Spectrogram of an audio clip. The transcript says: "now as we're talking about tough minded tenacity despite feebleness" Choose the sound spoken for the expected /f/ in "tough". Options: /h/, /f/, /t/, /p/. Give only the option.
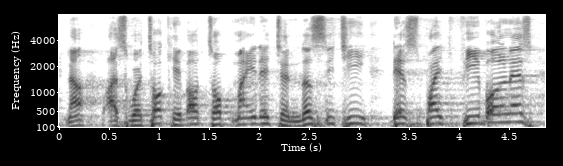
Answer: /p/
